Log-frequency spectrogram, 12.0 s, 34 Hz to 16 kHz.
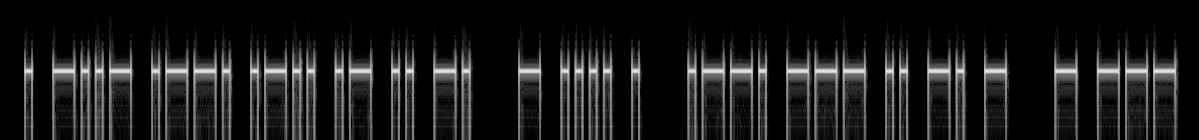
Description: Morse code, heard as a keyed tone, about 17 wpm, 700 Hz. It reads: EXPLAIN THE POINT TO
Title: Sentences from Top 1100 Words 17wpm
